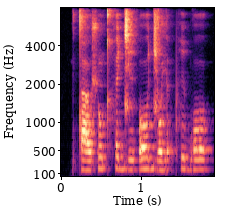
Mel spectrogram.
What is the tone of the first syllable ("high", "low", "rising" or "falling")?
low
